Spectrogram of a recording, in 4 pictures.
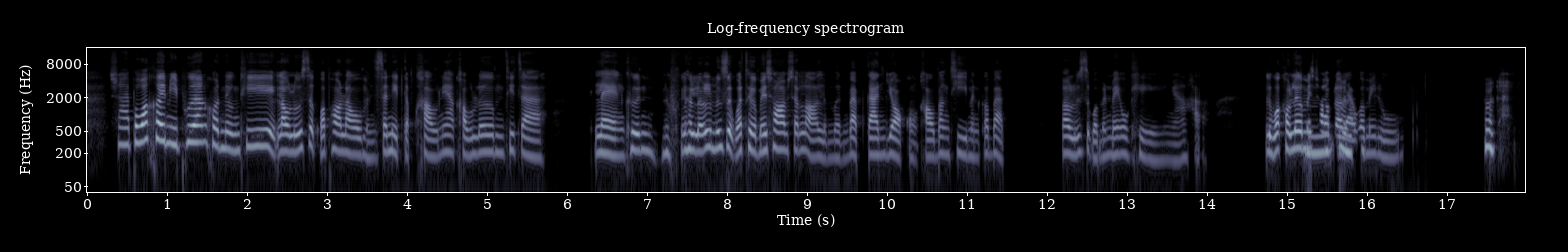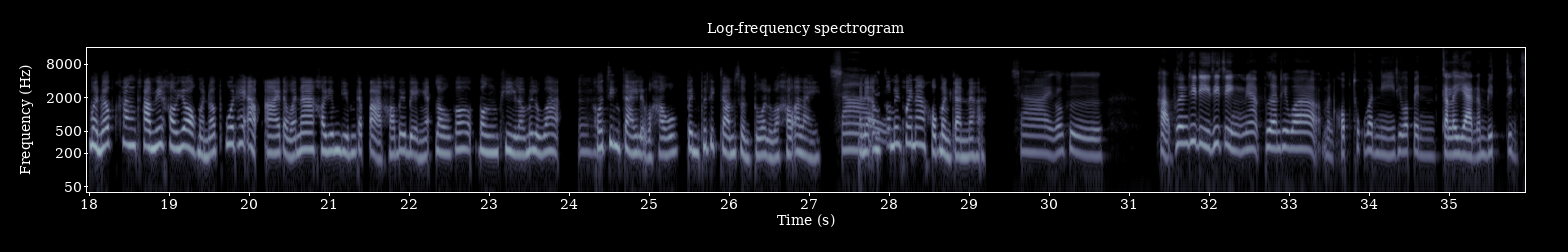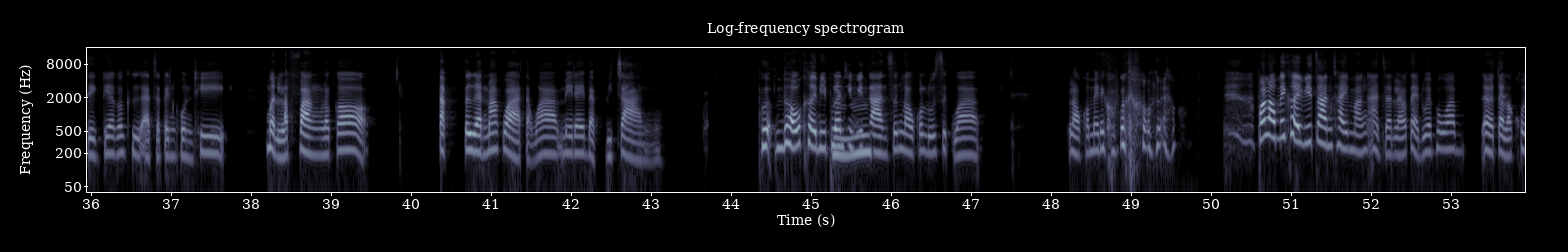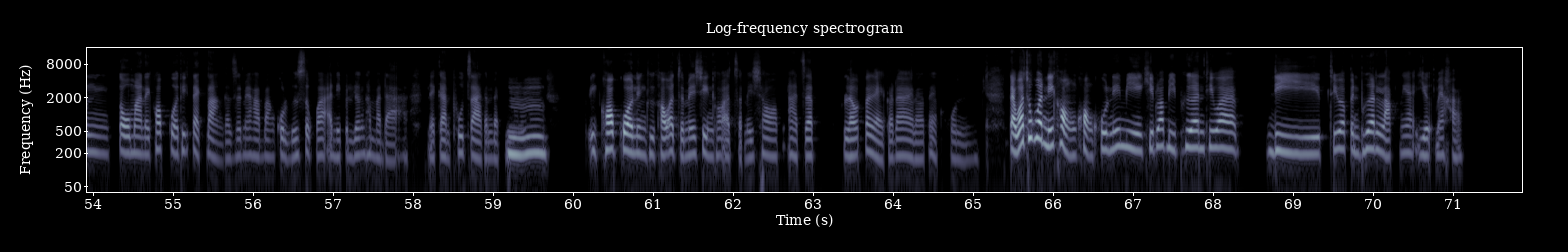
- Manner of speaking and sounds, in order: laughing while speaking: "แล้ว"; other background noise; chuckle; laughing while speaking: "คบกับเขาแล้ว"
- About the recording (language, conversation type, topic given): Thai, unstructured, เพื่อนที่ดีที่สุดของคุณเป็นคนแบบไหน?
